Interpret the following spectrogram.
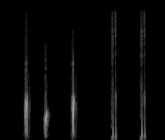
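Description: Four short cartoon 'pop' sound effects in quick succession, the kind that mark graphics popping onto an animated end screen; the third pop is the loudest.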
